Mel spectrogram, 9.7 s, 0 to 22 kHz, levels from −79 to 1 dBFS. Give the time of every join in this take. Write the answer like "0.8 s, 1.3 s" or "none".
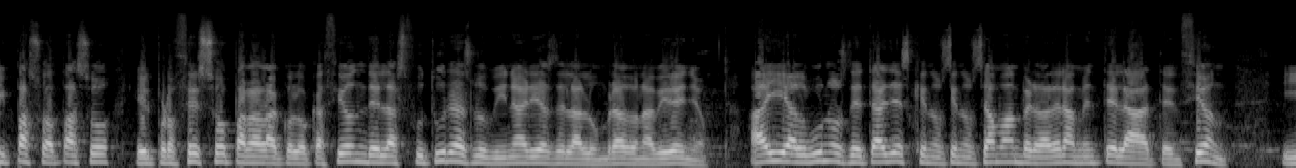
0.9 s, 5.5 s, 7.1 s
